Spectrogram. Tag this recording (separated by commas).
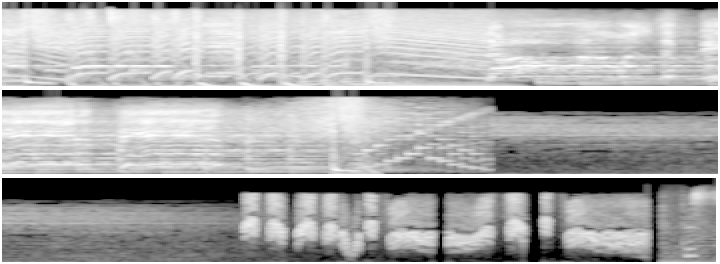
Music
